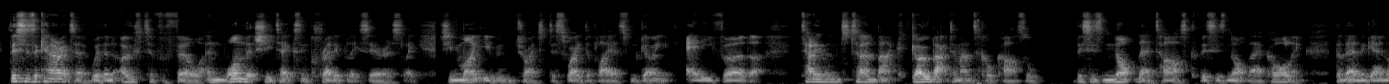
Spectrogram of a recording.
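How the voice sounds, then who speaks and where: Very deep-voiced man in a roomy space. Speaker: host, game master giving adventure advice. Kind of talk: tutorial narration of a fantasy roleplaying scenario.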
